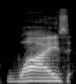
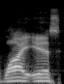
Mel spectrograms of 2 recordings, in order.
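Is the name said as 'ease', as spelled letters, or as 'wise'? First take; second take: wise; spelled letters. First: It is said as one word rhyming with 'wise'. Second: It is said as two separate spelled letters. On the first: "if you were going to pronounce it the way it's spelled" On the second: "Y S eight"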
